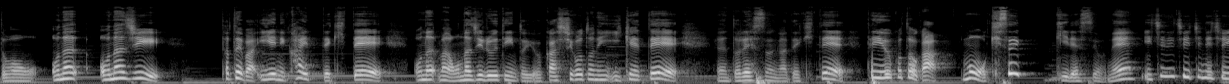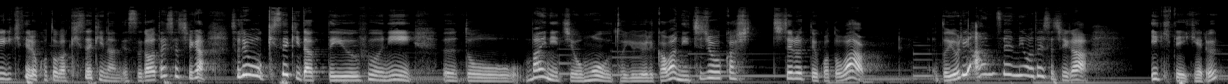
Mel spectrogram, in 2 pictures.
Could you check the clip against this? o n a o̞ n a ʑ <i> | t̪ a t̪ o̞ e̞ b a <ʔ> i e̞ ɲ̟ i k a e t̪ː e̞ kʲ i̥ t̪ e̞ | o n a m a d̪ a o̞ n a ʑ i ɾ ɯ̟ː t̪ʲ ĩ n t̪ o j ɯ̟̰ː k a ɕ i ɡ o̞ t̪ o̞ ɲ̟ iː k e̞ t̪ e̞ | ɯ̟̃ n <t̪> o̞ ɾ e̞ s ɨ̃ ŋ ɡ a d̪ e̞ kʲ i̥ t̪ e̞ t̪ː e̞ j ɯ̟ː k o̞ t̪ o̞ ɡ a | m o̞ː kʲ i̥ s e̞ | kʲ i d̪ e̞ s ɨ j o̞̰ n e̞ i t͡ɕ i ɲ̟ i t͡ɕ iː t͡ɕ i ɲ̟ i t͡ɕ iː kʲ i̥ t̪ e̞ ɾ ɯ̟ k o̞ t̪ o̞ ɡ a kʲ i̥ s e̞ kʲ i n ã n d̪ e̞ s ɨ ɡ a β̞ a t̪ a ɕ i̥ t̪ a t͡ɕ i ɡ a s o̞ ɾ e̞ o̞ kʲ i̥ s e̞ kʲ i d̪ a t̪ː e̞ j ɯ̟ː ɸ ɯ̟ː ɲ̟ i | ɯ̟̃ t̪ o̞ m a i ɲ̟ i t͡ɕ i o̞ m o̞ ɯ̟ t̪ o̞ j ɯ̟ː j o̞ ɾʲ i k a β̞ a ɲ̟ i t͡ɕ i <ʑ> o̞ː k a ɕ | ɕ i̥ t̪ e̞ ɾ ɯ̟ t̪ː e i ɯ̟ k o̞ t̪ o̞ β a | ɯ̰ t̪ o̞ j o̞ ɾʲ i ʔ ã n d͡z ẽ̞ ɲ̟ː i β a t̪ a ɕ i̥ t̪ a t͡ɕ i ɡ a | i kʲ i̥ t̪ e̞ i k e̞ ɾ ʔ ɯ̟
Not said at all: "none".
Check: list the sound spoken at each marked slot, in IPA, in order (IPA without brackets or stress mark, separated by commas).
i, ʔ, t̪, ʑ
